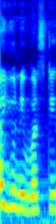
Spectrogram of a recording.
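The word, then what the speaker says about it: university: ही इज अ यूनिवर्सिटी student. अब हम यूनिवर्सिटी को जब प्रोनाउंस करें तो वो हमें वाई यू का साउंड दे रहा है ना कि हमें अंब्रेला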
